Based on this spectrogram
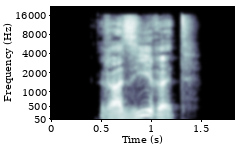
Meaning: second-person plural subjunctive I of rasieren
- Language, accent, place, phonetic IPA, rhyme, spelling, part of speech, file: German, Germany, Berlin, [ʁaˈziːʁət], -iːʁət, rasieret, verb, De-rasieret.ogg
